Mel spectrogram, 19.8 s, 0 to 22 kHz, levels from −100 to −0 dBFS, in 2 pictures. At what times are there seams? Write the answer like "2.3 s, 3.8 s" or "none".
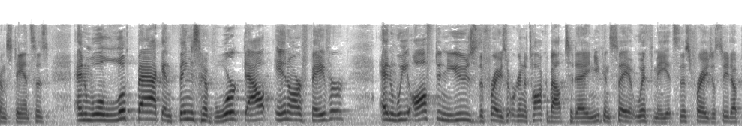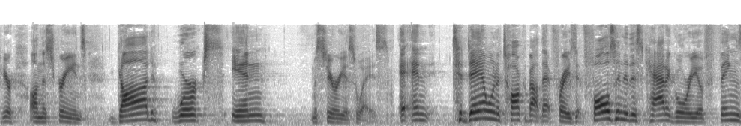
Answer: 15.1 s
